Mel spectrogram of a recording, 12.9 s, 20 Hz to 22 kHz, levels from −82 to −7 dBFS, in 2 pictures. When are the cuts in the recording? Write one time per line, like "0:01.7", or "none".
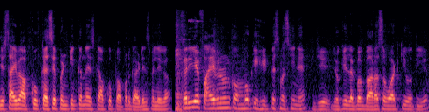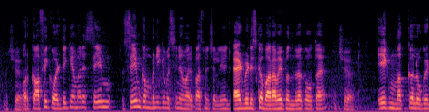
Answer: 0:02.6
0:09.9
